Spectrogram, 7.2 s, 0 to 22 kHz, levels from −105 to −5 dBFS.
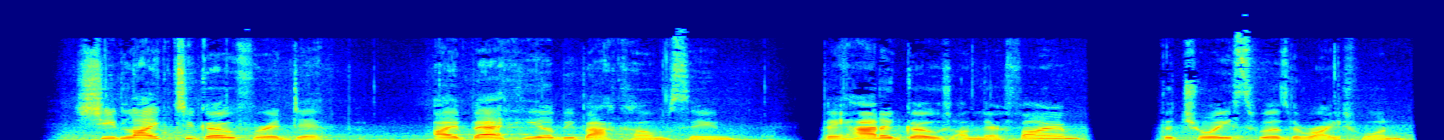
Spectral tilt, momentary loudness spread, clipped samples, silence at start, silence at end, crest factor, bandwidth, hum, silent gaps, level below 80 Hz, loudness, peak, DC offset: -4.5 dB/octave; 13 LU; under 0.1%; 0.3 s; 0.15 s; 20 dB; 16 kHz; none; 4.02-4.10 s, 5.48-5.77 s; -52 dBFS; -29 LUFS; -10 dBFS; under 0.1%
